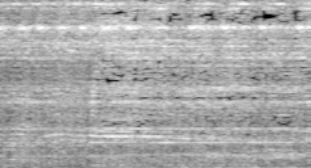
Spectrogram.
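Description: Loud live band music with a steady bass line under a dense wash of noise.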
